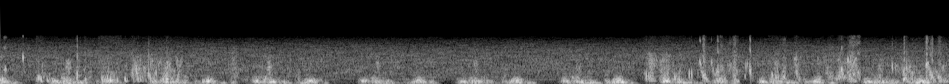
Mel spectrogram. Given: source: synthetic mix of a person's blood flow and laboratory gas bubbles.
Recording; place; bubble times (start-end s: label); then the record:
Doppler ultrasound of blood flow; precordium
0.00-0.09 s: bubbles
0.19-0.27 s: bubbles
0.34-0.58 s: bubbles
0.73-0.89 s: bubbles
0.98-1.90 s: bubbles
6.42-7.56 s: bubbles
7.68-7.88 s: bubbles
7.92-8.04 s: bubbles
8.17-8.62 s: bubbles
8.89-9.49 s: bubbles
From the record:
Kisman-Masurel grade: 333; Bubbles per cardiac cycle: rolling drumbeat, 9 or more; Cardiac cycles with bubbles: 50 to 99%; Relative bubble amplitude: loud (0.450 to 0.775); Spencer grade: 3 (all of the cardiac periods contain showers or single bubble signals, but not dominating or overriding the cardiac motion signals); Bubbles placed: only in the low amplitude regions of the cardiac cycle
